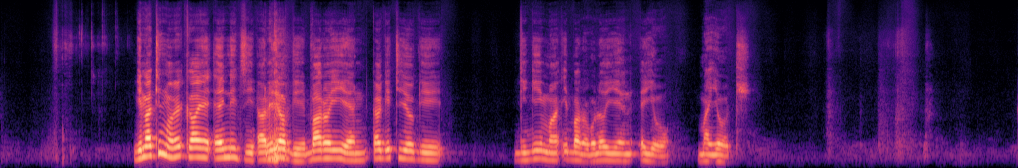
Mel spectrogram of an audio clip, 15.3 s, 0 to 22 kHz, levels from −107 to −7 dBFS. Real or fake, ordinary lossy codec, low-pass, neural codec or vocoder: fake; none; none; codec, 44.1 kHz, 3.4 kbps, Pupu-Codec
